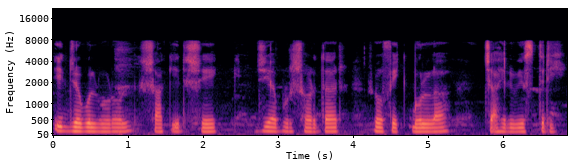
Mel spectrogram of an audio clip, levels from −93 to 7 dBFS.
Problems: none marked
